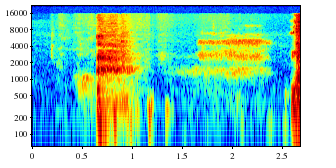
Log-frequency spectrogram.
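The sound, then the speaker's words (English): Heavy, out-of-breath gasping from a man after jumping on a trampoline: one loud rough exhale, a few short sharp breaths, then a faint strained voiced wheeze. “I hope he doesn't have a heart attack. I mean, he was out of breath there.”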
